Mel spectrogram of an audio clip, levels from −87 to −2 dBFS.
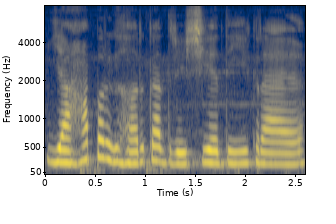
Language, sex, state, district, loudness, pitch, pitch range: Hindi, female, Jharkhand, Garhwa, -16 LUFS, 215 Hz, 205-235 Hz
